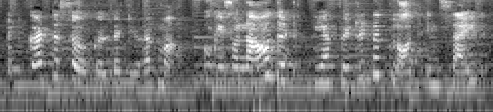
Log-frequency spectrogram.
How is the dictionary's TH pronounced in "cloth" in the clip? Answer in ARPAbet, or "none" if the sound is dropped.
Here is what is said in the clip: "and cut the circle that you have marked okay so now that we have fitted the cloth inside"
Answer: T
